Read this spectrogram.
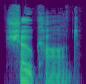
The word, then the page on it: show card: British English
